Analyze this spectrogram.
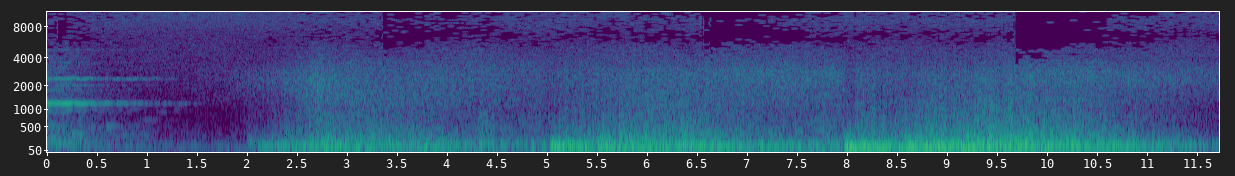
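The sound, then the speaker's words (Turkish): After a brief soft tonal hum, deep rolling thunder takes over in three successive surges, each one louder and rumbling heavily in the low end, with no voices. “Gök gürültüsü onu hamd ile, melekler de ona olan korkularından tesbih ederler.”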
